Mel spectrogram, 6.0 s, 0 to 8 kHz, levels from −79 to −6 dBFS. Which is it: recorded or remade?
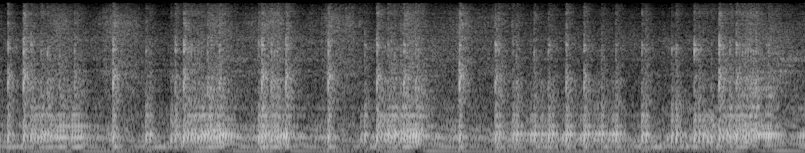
recorded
